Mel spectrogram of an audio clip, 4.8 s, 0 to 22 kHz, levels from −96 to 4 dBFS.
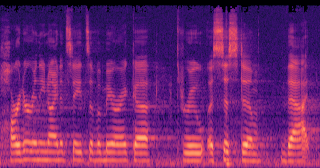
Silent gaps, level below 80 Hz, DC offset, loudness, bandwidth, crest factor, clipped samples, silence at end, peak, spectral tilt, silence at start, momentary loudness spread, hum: none; -58 dBFS; under 0.1%; -20 LUFS; 19 kHz; 18 dB; under 0.1%; 0 s; -4 dBFS; -3.5 dB/octave; 0 s; 12 LU; none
